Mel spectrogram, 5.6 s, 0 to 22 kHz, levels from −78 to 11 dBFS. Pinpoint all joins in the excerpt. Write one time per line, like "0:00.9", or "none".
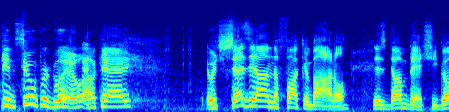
0:04.6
